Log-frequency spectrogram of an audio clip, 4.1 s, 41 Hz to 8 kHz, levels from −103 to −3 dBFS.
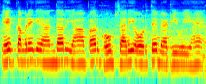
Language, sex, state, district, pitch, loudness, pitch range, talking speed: Hindi, male, Rajasthan, Jaipur, 155 Hz, -16 LUFS, 150-170 Hz, 175 wpm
